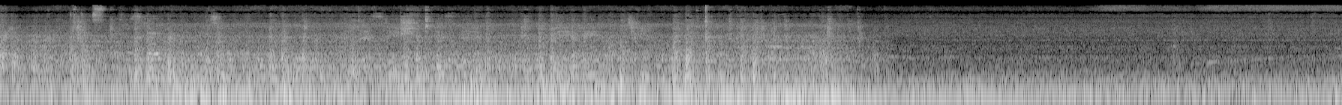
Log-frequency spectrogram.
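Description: Local electric train running along the line, heard from on board: a steady rumble with occasional wheel knocks over the rails. About twelve seconds in it becomes quieter and duller.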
